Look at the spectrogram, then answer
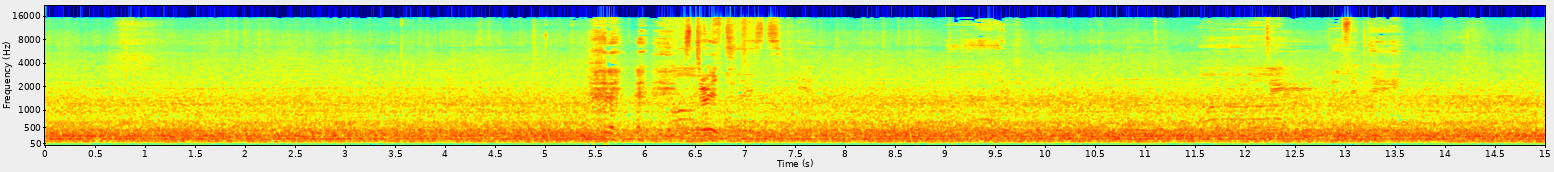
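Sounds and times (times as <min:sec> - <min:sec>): car driving interior rumble: 0:00.0 - 0:15.0.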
